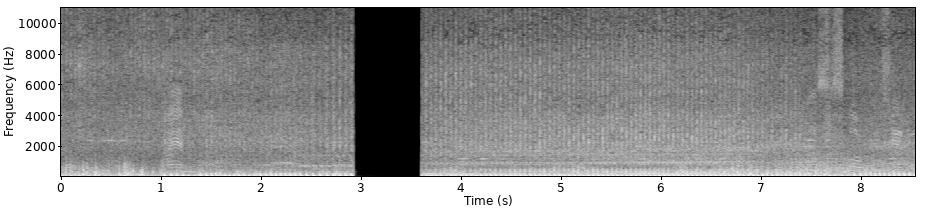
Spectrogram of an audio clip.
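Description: A Scorpio 08 motorcycle engine runs with a steady, low, rumbling drone close by, holding an even tone throughout with a brief gap partway through and faint voices in the background.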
